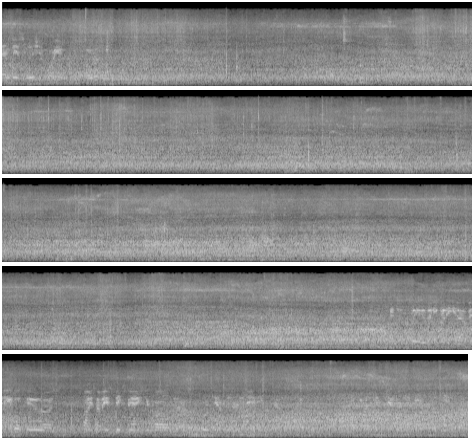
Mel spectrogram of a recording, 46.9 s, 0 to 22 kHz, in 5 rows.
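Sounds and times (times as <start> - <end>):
heavy wind rushing: 0.0 - 46.9.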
